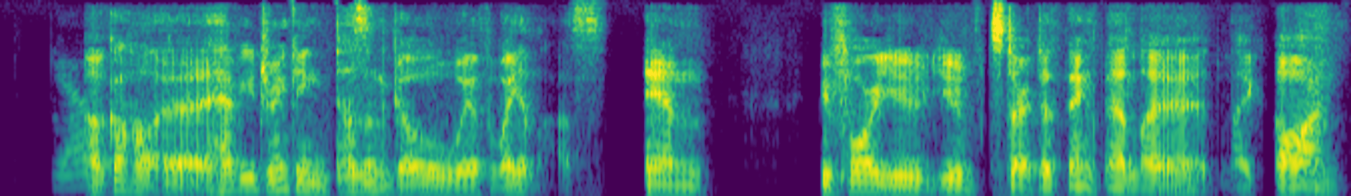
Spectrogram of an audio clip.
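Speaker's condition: No condition

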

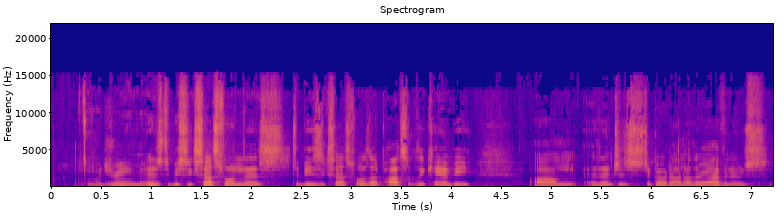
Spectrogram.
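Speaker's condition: No condition

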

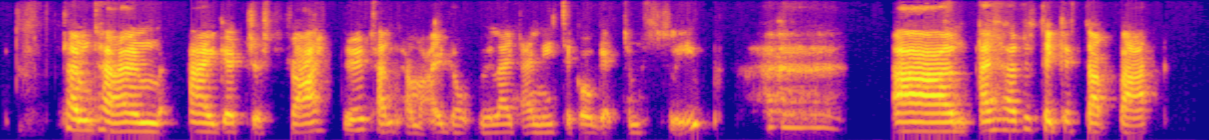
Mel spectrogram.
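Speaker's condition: Deafness, hard of hearing; relearned hearing, communicating and speaking

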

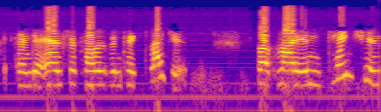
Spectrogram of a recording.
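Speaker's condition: Cerebral palsy; dependent on Botox

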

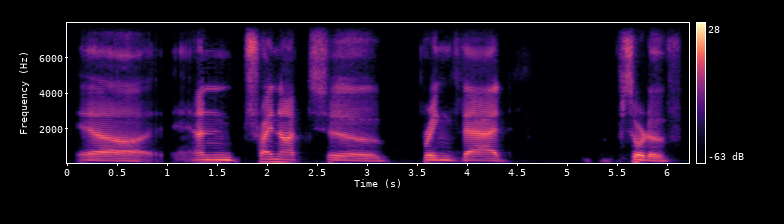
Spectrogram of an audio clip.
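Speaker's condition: Stutter; severe early in comedy career; voice used to be very slow, now much better; prolonged sounds, blocks

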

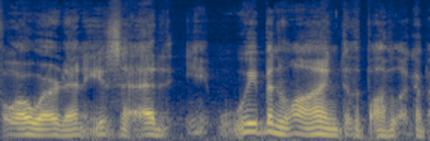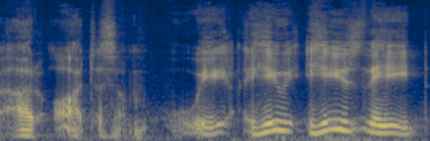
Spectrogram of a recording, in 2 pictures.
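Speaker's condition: Spasmodic dystonia; voice affected

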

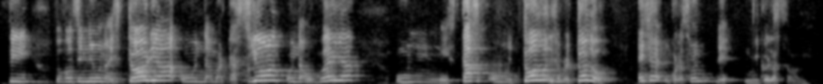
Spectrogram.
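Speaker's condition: Down syndrome; present from birth, heart surgery

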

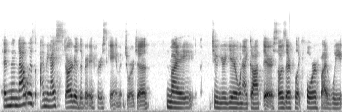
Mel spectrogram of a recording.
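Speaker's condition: Cleft lip and palate; congenital severe cleft lip and palate, about 23 surgeries by 17, acute ischemic stroke at 18, post-stroke seizures; after stroke unable to speak, text or write, speech pathologist and cognitive therapy, hindered about a year

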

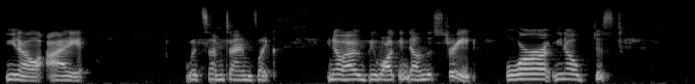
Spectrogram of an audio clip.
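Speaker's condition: Tracheostomy; tracheostomy tube for breathing, had whole life, nurse accompanied through childhood; uses tracheostomy tube to breathe, age 28

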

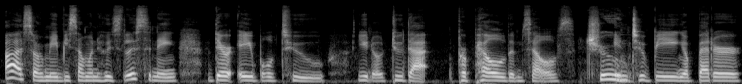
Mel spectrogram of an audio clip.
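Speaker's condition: No condition

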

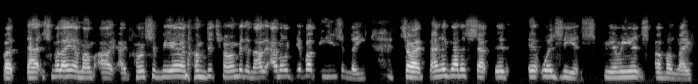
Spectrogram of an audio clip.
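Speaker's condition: Cleft lip and palate, bilateral

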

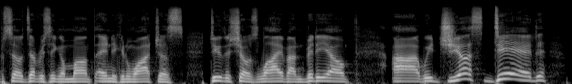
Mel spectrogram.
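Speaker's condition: No condition

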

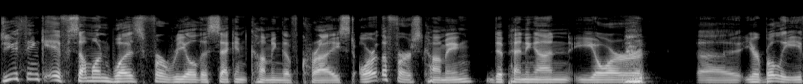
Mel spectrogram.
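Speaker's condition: No condition

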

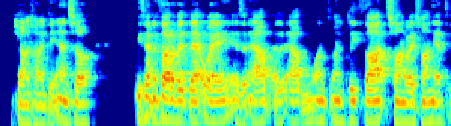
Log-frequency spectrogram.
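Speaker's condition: Parkinson's disease; 19 years since

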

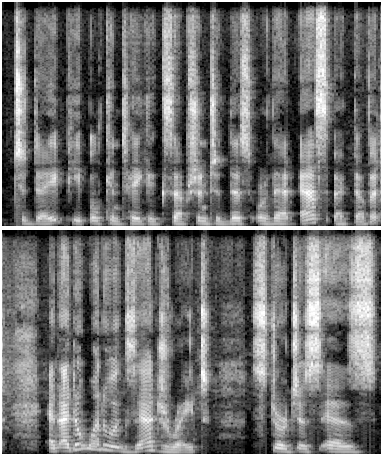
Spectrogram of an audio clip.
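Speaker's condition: No condition

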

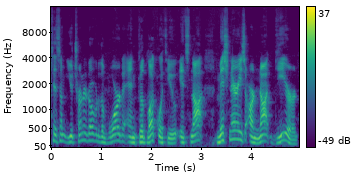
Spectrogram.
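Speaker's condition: No condition

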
